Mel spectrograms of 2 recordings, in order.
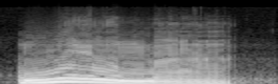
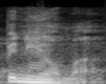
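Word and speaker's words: pneuma: न्यूमा वापस play करो न्यूमा ओकेमा ठीक है पिनमा न्यूमा ठीक है पहला था पिनयोमा अभी है न्यूमा और एक भी साइलेंट है।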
